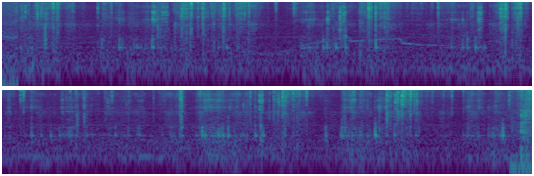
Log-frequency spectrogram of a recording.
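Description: Sheets of printer paper being handled and folded in half on a wooden desk: intermittent crinkling and rustling, with light taps and scrapes as the folds are pressed down by hand.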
